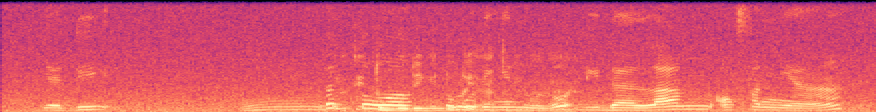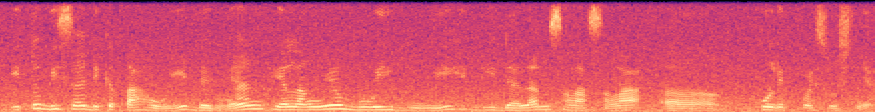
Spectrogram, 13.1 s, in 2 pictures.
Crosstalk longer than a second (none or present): present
